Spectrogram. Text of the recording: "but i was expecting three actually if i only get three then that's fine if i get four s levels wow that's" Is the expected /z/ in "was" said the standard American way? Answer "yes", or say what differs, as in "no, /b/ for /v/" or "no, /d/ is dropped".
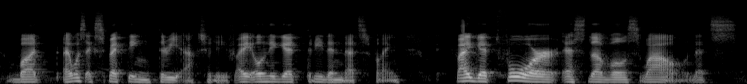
no, /s/ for /z/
